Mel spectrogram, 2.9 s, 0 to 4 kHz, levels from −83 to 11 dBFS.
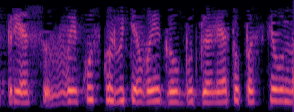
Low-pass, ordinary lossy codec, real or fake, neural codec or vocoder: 3.6 kHz; MP3, 16 kbps; fake; codec, 16 kHz, 16 kbps, FunCodec, trained on Chinese and English, 50 frames a second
